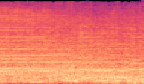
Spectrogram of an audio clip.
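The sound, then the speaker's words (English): Rumble of an approaching train, a dense, loud, steady roar that holds at the same level from start to finish. “Oh! Mister, there's a train coming!”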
